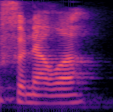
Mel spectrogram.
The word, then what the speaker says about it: Fenella: I love you, Fenella, for your name that rhymes with vanilla, for you.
